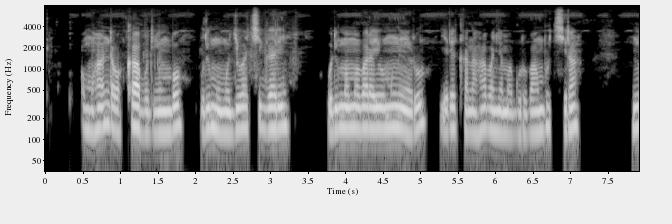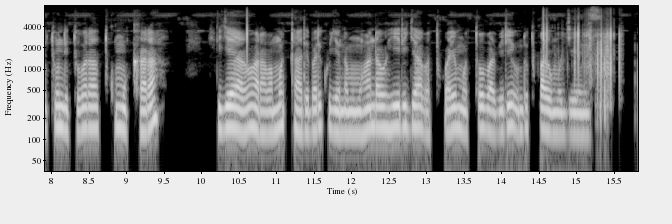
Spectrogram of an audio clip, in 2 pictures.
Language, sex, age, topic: Kinyarwanda, male, 18-24, government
